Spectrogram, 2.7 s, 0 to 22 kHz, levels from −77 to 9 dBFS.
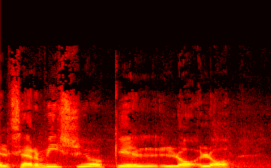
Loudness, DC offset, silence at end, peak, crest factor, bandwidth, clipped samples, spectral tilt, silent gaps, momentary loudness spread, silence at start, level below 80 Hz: -17 LUFS; under 0.1%; 0.2 s; -2 dBFS; 16 dB; 16 kHz; under 0.1%; -4.5 dB/octave; none; 3 LU; 0 s; -64 dBFS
